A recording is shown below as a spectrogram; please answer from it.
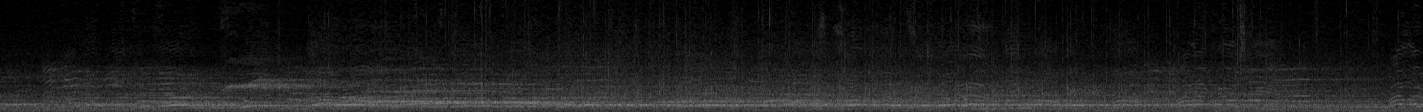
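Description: Sports-hall hubbub of several overlapping voices calling out from around the mat, with scattered dull thuds of impacts among them.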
